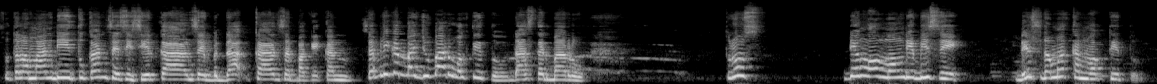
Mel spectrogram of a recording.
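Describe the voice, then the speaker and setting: A woman's voice: high voice, lively intonation, normal speed, fairly bright tone, low-quality recording. A woman telling her own conversion story in an emotional, tearful way. She repeats her phrases and quotes prayers and relatives as she speaks. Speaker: convert sharing her testimony.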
